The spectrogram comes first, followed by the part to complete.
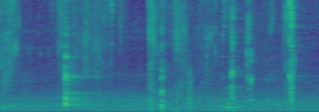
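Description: A few faint, scattered clicks and smacks of a person eating a small morsel of food.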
